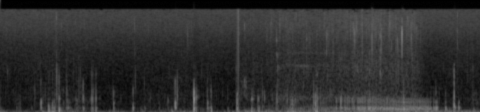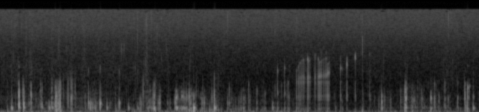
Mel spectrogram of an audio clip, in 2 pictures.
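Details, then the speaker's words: Loud bowel sounds (borborygmi) on an empty stomach after exercising: frequent low gurgles, pops and a drawn-out rumbling growl; ordinary hunger growling. "Tôi sẽ thử khi tôi không đói 🍑! Âm thanh réo rắt của dạ dày tôi tiếp tục một lúc ♪"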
